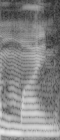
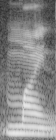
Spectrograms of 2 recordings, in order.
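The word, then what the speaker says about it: mine: तो इसे पढ़ते हैं माइन क्या पढ़ते हैं माइन लास्ट वाला ई का उच्चारण नहीं करना है और आई का उच्चारण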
